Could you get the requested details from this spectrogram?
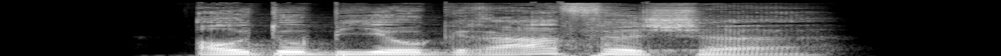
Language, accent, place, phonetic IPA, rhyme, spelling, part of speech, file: German, Germany, Berlin, [ˌaʊ̯tobioˈɡʁaːfɪʃə], -aːfɪʃə, autobiographische, adjective, De-autobiographische.ogg
- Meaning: inflection of autobiographisch: 1. strong/mixed nominative/accusative feminine singular 2. strong nominative/accusative plural 3. weak nominative all-gender singular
